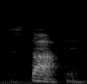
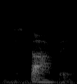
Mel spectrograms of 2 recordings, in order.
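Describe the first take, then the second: First: "Stop" hit louder; firm stop. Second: "Stop it" dropped soft and low. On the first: Telling teens to quit, firm. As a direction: bark out "Stop it". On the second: Telling teens to quit, softly. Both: Shown as a demonstration.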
